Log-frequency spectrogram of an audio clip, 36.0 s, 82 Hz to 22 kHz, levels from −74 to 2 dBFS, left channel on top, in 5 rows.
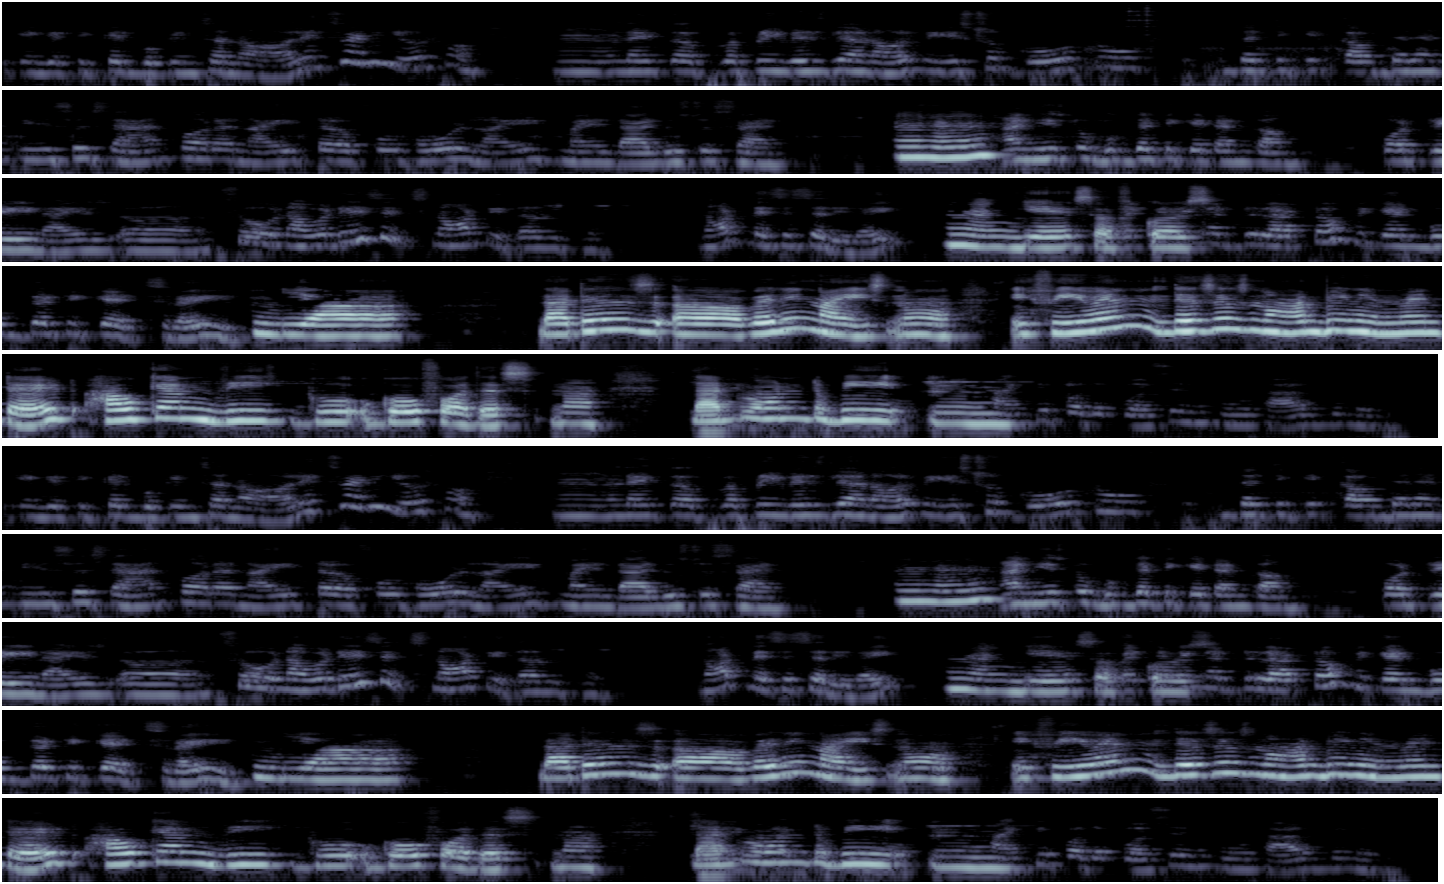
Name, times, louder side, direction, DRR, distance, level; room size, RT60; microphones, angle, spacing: voice 1, 0.0-5.7 6.1-11.1 12.2-13.7 14.1-17.4 17.9-18.9 20.0-22.9 26.2-26.4 32.2-33.3 33.7-35.8, right 2 dB, 35° right, 1.1 m, -41 dB
voice 2, 11.7-12.2 19.1-20.4 22.9-23.6 24.3-26.3 26.6-31.8 32.3-33.9, left 6 dB, 65° left, 0.3 m, -22 dB
2.4 x 2.0 x 2.6 m
head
